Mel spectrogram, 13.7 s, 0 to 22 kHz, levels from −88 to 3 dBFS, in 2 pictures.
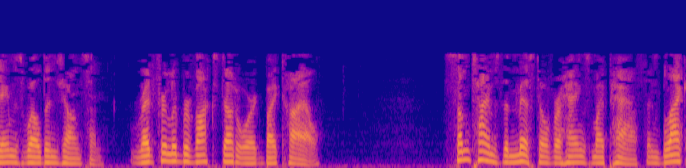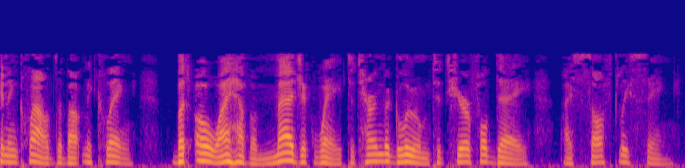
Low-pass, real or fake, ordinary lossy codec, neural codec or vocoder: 7.2 kHz; real; MP3, 24 kbps; none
